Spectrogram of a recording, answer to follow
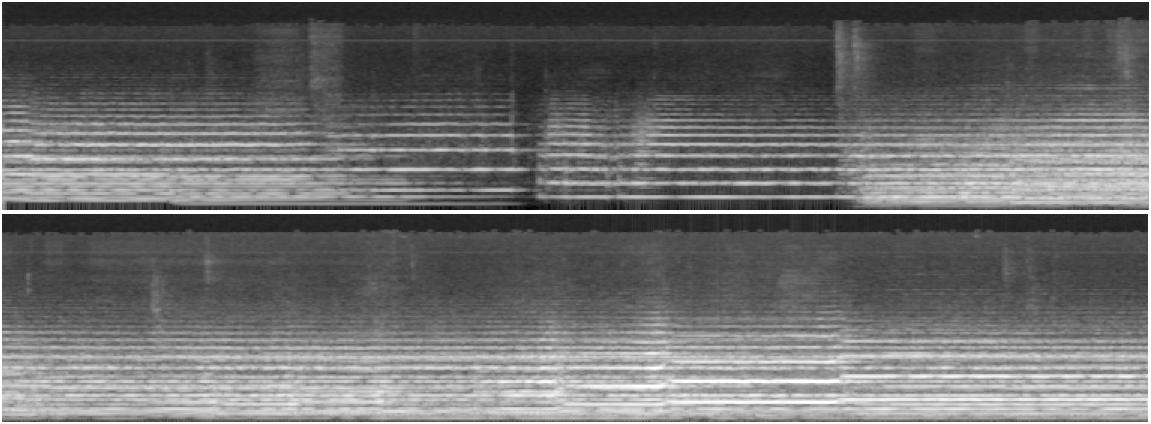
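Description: Salvation Army brass band playing slow, sustained chords. About four seconds in the sound drops briefly and a single held line carries on; at about seven seconds the full band comes back in with the basses and builds louder toward the end.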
